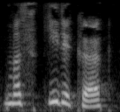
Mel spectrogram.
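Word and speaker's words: Musketicook: name of conquer River he pronounced it mosquit cook emphasizing the second syllable with a peculiar guttural sound inste that it meant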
